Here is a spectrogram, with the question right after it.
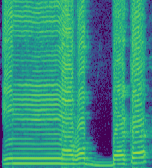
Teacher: با پر تشدید لگا ہوا ہے، سختی کے ساتھ جماؤ کے ساتھ ادا کریں گے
